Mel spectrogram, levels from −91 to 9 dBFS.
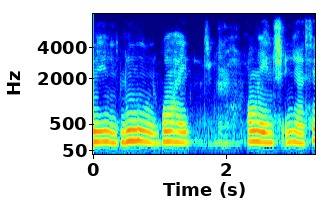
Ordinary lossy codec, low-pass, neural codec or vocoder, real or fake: Opus, 24 kbps; 7.2 kHz; autoencoder, 22.05 kHz, a latent of 192 numbers a frame, VITS, trained on one speaker; fake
